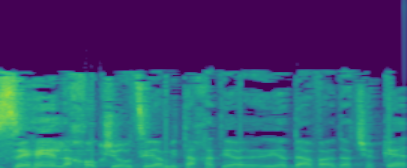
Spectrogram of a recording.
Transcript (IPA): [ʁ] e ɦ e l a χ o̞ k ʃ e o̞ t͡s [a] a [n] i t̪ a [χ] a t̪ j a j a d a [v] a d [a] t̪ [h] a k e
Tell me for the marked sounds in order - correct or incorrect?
incorrect, incorrect, incorrect, correct, correct, correct, incorrect

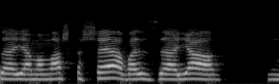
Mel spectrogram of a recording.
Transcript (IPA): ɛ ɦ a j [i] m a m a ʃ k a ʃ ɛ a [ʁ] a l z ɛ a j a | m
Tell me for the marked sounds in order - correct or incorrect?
incorrect, incorrect

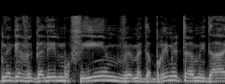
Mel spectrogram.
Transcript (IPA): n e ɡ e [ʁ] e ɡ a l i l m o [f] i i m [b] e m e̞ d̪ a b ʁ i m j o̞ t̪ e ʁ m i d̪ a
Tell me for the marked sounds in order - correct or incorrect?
incorrect, correct, incorrect

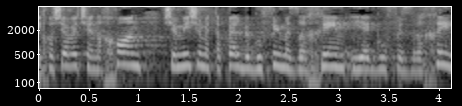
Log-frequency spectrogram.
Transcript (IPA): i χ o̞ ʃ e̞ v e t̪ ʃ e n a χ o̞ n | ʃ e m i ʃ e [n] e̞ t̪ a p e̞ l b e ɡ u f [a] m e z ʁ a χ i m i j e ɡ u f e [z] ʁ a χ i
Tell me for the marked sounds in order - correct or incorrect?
incorrect, incorrect, correct

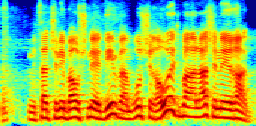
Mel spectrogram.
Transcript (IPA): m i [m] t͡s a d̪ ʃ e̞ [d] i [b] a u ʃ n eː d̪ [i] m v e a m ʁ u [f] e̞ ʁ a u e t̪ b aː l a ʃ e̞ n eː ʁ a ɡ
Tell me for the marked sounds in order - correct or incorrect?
incorrect, incorrect, correct, correct, incorrect

